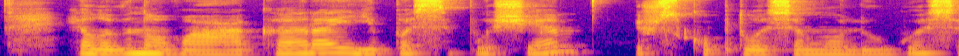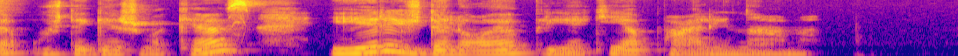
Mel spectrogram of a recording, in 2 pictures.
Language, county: Lithuanian, Alytus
